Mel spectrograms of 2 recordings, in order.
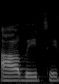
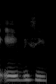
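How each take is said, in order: First: The letters are named with German letter sounds. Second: The letters are named with English letter sounds. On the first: The speaker calls it right. "you say A B C" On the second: The speaker calls it wrong. "you don't say A B C D"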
